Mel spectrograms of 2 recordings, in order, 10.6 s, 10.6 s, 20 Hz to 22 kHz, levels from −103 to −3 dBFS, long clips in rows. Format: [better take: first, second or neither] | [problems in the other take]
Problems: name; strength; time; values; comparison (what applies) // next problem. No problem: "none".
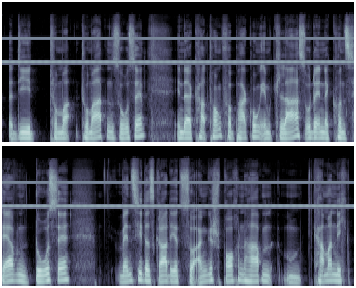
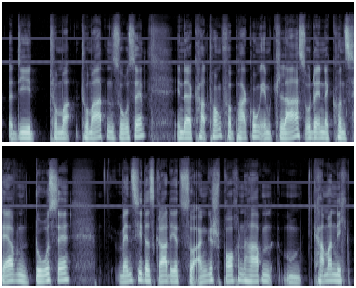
second | high-pitched whine; loud; throughout; 4.5 kHz, 7 dB below the speech; faint in the second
